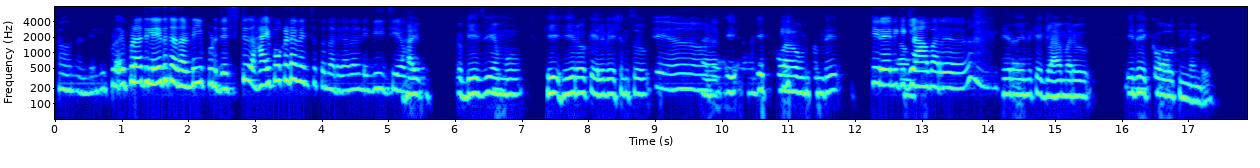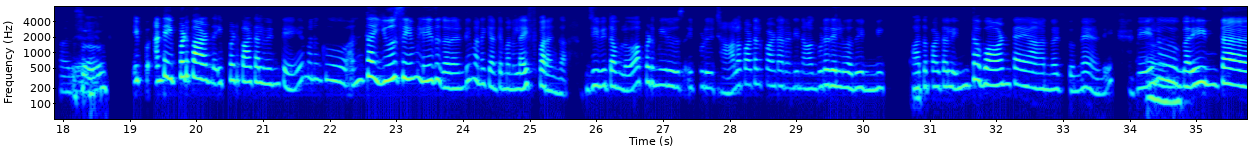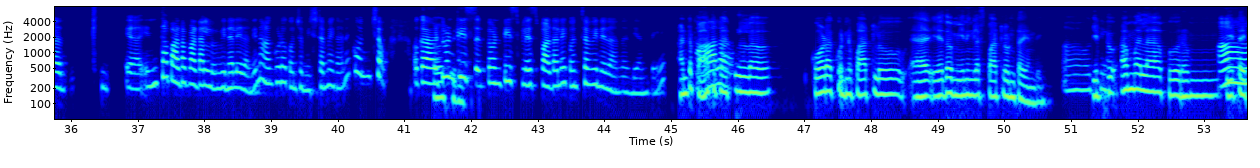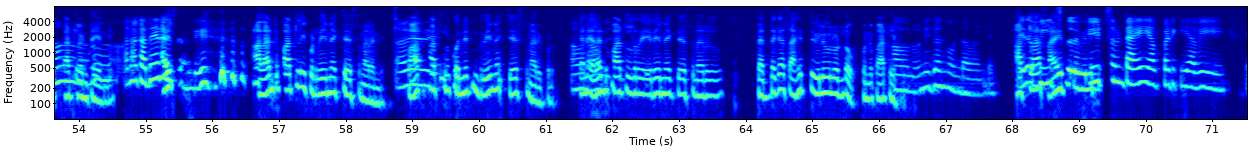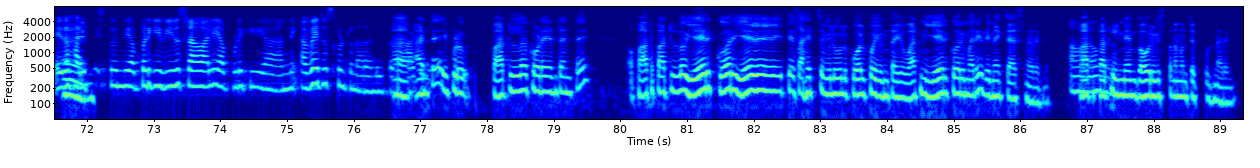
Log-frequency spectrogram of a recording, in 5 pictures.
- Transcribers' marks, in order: in English: "జస్ట్"; in English: "హైప్"; tapping; in English: "హీరోయినికి గ్లామర్"; giggle; in English: "హీరోయినికి"; in English: "సో"; in English: "లైఫ్"; other background noise; stressed: "ఇంత"; lip smack; in English: "ట్వెంటీస్ ట్వెంటీస్ ప్లస్"; in English: "మీనింగ్‌లెస్"; singing: "ఇటు అమలాపురం"; in English: "టైప్"; laugh; in English: "రీమేక్"; lip smack; in English: "రీమేక్"; in English: "బీట్స్"; in English: "వ్యూస్"; in English: "రిమేక్"
- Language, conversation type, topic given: Telugu, podcast, పాత పాటలు వింటే మీ మనసులో ఎలాంటి మార్పులు వస్తాయి?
